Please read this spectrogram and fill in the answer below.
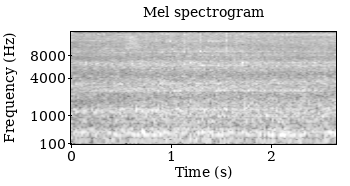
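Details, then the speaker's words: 1990s Trane package rooftop unit on 480 V three-phase: a steady low rumble with a rough, gravelly hum from worn condenser fan motor bearings while drawing two amps. "two amps you can hear the bearings on that one too"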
